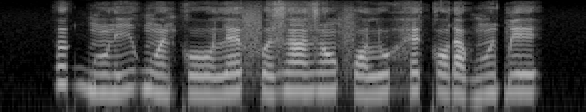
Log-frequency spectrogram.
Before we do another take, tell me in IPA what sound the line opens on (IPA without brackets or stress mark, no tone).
ə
